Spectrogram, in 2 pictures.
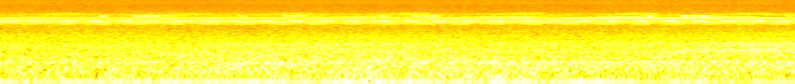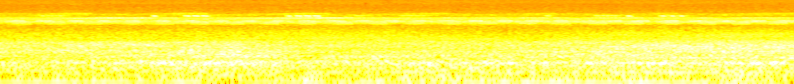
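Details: Forest insects of an autumn night at Tsukimi no Mori, Kaizu, Japan, heard from a viewpoint above the Nobi Plain: a layered, unbroken shrill chorus with pulsing chirps repeating above it and low ambient rumble.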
